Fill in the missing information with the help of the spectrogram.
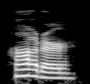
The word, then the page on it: jader: British English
